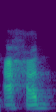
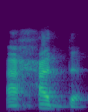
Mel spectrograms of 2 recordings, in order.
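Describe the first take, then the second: First: The final consonant stops flat without an echo. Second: The final consonant is released with an echoing bounce. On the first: The speaker calls it wrong. "instead of saying ahad" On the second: The speaker calls it right. "we have to put a lot more emphasis on it"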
